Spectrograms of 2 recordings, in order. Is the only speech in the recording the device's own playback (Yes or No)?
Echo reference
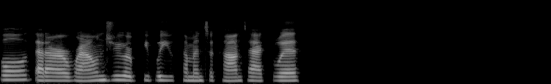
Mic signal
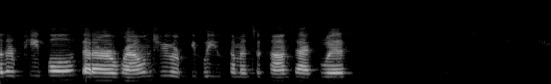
Yes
